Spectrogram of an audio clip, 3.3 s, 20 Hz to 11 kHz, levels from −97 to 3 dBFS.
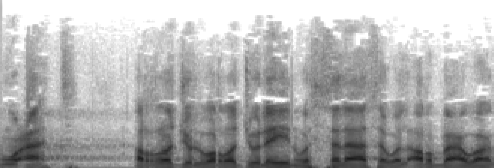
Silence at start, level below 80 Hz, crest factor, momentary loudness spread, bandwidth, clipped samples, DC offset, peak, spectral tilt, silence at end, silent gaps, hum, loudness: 0 s; -40 dBFS; 14 dB; 5 LU; 9.2 kHz; under 0.1%; under 0.1%; 0 dBFS; -5.5 dB/octave; 0 s; none; none; -15 LUFS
